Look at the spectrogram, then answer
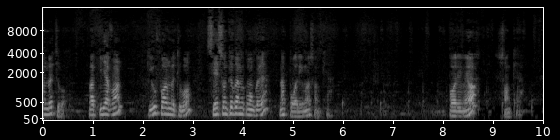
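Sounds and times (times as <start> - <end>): marker pen on whiteboard: 0.0 - 10.0.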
